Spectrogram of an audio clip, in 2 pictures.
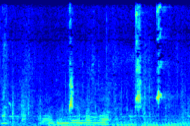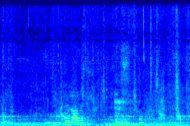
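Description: A voice talking quietly, broken by three short, sharp high squeaks, over a steady low hum that sets in about a second in.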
